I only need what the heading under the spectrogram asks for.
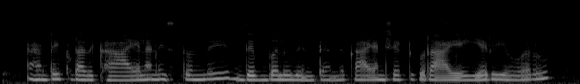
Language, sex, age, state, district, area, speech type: Telugu, female, 30-45, Telangana, Warangal, rural, spontaneous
